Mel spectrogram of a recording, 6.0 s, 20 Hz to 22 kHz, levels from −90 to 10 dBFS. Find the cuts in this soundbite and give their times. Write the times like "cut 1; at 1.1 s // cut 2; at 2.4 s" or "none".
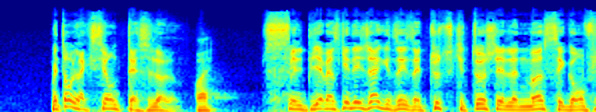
cut 1; at 1.9 s // cut 2; at 2.9 s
